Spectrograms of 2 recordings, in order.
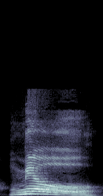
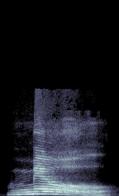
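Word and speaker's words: meal: 여러분,이 A가 E 발음 길게 나는 거 아시죠? 같이 읽어 볼게요. 밀 다시 밀 다시 밀 하면 식사나 끼니입니다.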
